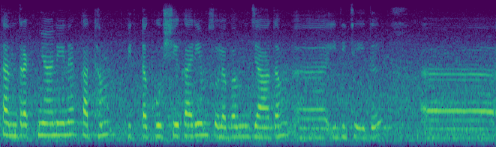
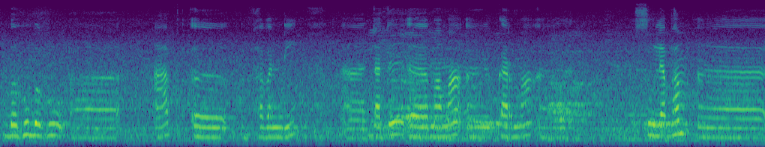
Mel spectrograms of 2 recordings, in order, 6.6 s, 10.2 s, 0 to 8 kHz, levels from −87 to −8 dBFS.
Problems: constant background noise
